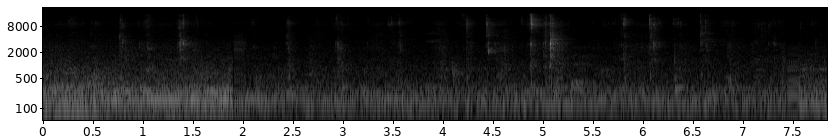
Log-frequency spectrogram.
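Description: Close mouth sounds of eating by hand: wet chewing clicks and lip smacks from biting into fried chicken and rice, with two sharper smacks about five seconds in. A low steady hum stops about two seconds in.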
